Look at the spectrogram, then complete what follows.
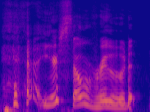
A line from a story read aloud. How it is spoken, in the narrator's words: she said, laughing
